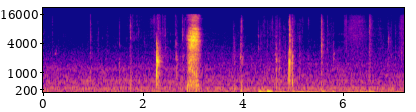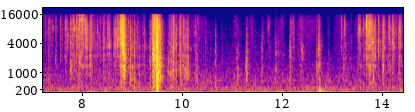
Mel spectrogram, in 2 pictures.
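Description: A foil trading-card pack being crinkled and torn open by hand. It is mostly quiet for the first few seconds apart from a couple of brief clicks. Crinkling starts about four seconds in and builds into sharp tearing and rustling of the foil wrapper through the second half.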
